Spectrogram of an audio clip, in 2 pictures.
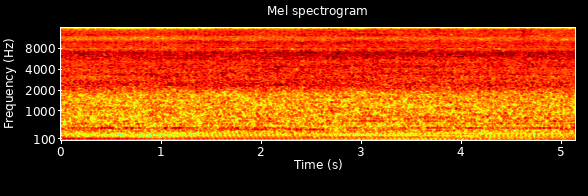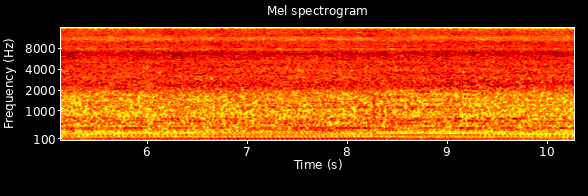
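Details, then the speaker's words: Old Toyota Camry petrol engine at idle after its water pump was replaced: smooth, even idle with a steady low hum. The earlier growling noise had been traced to the water pump by stethoscope. "ya ini setelah diservis ya ganti water pump suaranya seperti ini jadi suaranya kembali halus"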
